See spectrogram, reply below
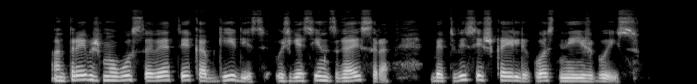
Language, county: Lithuanian, Telšiai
